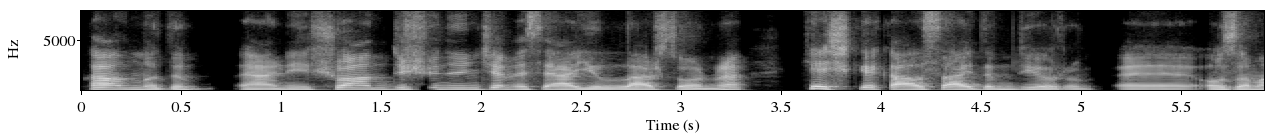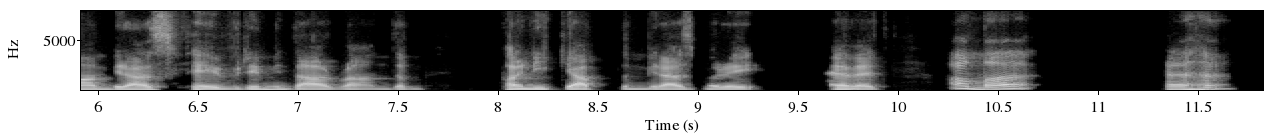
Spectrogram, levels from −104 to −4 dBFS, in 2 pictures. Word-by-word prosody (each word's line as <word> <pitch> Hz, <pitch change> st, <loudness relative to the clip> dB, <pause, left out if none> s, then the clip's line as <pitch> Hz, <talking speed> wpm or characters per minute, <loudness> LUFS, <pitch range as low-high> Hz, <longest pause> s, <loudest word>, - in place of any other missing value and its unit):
kalmadım. 175 Hz, -, +2 dB
Yani 130 Hz, +1 st, 0 dB
şu 175 Hz, +6 st, +2 dB
an 180 Hz, -2 st, +2 dB
düşününce 175 Hz, +1 st, -2 dB
mesela 145 Hz, -2 st, +2 dB
yıllar 135 Hz, 0 st, +3 dB
sonra: 140 Hz, +3 st, 0 dB, 0.3 s
"Keşke 215 Hz, -6 st, +3 dB
kalsaydım." 145 Hz, -2 st, +3 dB
diyorum. 125 Hz, -7 st, -2 dB
Eee, 95 Hz, -1 st, -2 dB
o 130 Hz, 0 st, +2 dB
zaman 140 Hz, +1 st, +1 dB
biraz 135 Hz, 0 st, +1 dB
fevri 120 Hz, +2 st, -1 dB
mi 140 Hz, -2 st, -5 dB
davrandım? 100 Hz, -1 st, -3 dB, 0.4 s
Panik 125 Hz, +2 st, 0 dB
yaptım 100 Hz, -1 st, -1 dB
biraz 100 Hz, -1 st, -1 dB
böyle, 100 Hz, 0 st, -1 dB, 0.4 s
evet, -, -, +1 dB, 0.3 s
ama 210 Hz, -2 st, +1 dB, 0.7 s
Hı 150 Hz, -, +3 dB
hı. 175 Hz, +9 st, -1 dB
140 Hz, 130 wpm, -25 LUFS, 120-165 Hz, 0.7 s, yıllar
